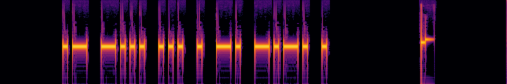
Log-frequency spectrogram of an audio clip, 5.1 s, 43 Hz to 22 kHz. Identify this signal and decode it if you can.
Morse code, heard as a keyed tone, about 25 wpm, 700 Hz. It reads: ABSENCE
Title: Sets of 4 Words - New Word Drill - 25wpm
